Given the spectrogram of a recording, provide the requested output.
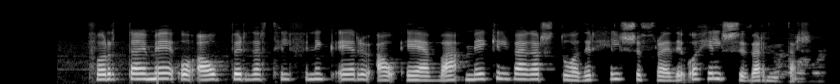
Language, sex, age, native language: Icelandic, female, 40-49, Icelandic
